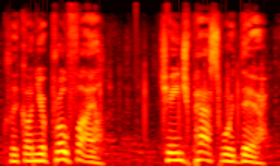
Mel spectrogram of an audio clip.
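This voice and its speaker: A man playing a polite, formal male stalker in an audio drama, speaking in a measured way. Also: a little high, animated, no room sound. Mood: polite, instructive. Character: male stalker posing as polite tech support worker, narrating calmly. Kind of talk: scripted drama narration and dialogue.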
